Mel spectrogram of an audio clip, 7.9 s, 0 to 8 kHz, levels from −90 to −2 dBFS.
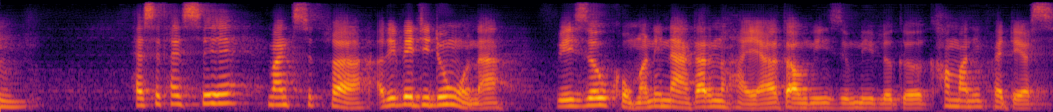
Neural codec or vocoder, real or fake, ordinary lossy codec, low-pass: codec, 16 kHz, 0.3 kbps, FocalCodec; fake; none; 7.2 kHz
